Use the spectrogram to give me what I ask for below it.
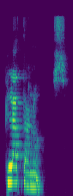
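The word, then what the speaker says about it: plátanos: so we've got here an accent on the a so we say platanos and you can hear the strength is at the beginning part of the word in Cambio on the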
